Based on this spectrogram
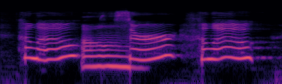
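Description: In a put-on character voice, a woman sounds squeaky at an extremely high pitch. Her pitch swings very wide. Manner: tentative calling out.

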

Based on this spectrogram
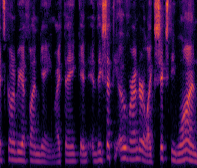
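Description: A man's bright, sharp tone at a moderate pace. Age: 50s. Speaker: sports journalist. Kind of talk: casual chat.

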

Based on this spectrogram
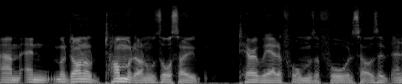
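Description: A man with an Australian accent talks at a very fast pace and a fairly low pitch, with ordinary pitch variation. The recording is very clean, with a silent background. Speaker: football pundit. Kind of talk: casual chat.

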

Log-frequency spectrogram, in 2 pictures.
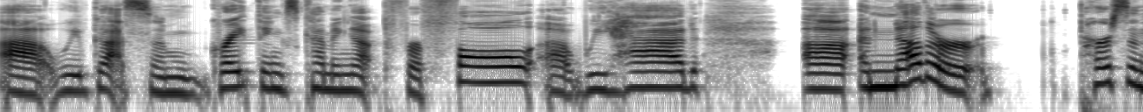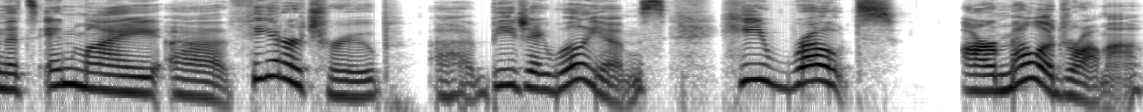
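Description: Fairly slow speech with very wide pitch swings in an American accent, on a very clean recording with a silent background. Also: woman, fairly high pitch for a woman. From Central Texas. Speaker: radio host and theater founder. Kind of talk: interview.

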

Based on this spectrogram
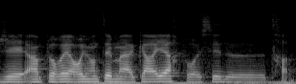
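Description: The speech is very slow. Audible room echo surrounds it. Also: man. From France. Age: 30s. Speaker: volcanologist. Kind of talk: interview.

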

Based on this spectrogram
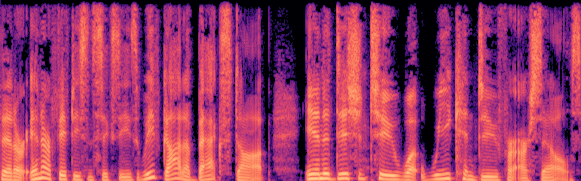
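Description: On a very clean recording with a silent background, a woman speaks in a plain, everyday voice with a fairly low pitch and lively intonation. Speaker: retiree and podcast host. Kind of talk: podcast interview.

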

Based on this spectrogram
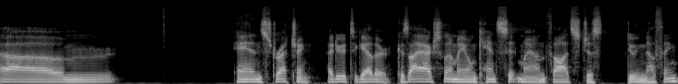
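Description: Over a very clean recording with a silent background, a man with a Canadian accent speaks at medium pitch and a moderate pace. His intonation is monotone and flat, and his loudness is very even. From Canada (small town, prairies). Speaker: entrepreneur. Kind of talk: interview.

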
